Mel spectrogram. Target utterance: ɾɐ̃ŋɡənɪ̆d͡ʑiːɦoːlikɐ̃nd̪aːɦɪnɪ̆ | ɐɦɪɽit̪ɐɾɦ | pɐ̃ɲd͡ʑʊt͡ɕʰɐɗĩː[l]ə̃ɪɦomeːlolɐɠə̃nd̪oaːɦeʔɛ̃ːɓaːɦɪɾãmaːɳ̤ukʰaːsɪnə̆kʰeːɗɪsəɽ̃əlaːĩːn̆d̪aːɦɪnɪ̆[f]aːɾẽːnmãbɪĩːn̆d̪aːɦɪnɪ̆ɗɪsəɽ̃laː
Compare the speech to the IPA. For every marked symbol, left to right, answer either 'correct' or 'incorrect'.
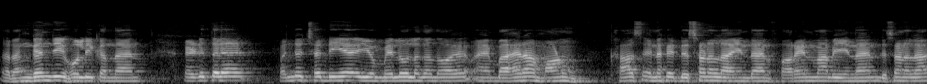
incorrect, correct

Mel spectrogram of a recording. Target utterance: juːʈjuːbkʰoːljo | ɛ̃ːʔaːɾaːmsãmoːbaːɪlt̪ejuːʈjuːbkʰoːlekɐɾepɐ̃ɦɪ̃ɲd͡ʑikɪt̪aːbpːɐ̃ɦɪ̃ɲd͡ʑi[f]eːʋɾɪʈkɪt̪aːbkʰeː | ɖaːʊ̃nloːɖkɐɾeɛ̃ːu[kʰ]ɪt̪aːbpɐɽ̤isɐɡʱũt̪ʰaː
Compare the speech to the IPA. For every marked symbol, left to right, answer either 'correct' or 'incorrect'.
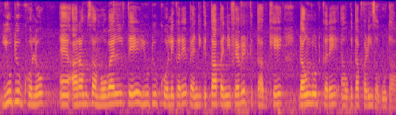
correct, incorrect

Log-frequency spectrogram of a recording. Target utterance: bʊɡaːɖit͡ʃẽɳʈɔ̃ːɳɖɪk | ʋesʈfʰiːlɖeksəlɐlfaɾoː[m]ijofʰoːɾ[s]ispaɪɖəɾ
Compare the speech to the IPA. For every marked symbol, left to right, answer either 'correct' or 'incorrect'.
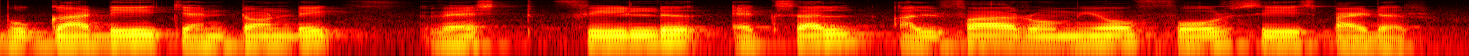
correct, correct

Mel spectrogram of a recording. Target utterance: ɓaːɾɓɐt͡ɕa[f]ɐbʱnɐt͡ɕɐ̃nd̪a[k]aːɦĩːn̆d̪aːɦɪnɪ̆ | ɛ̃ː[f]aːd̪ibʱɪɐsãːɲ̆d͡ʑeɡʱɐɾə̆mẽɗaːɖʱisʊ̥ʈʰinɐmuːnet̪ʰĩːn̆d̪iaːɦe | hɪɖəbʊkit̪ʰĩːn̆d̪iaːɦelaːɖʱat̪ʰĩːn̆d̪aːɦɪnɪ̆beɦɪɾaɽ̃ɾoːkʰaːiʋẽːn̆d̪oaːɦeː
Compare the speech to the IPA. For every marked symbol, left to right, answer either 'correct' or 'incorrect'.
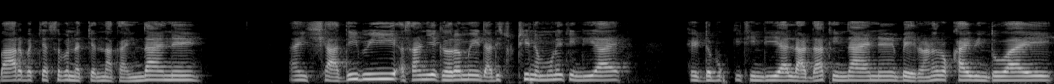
incorrect, correct, incorrect

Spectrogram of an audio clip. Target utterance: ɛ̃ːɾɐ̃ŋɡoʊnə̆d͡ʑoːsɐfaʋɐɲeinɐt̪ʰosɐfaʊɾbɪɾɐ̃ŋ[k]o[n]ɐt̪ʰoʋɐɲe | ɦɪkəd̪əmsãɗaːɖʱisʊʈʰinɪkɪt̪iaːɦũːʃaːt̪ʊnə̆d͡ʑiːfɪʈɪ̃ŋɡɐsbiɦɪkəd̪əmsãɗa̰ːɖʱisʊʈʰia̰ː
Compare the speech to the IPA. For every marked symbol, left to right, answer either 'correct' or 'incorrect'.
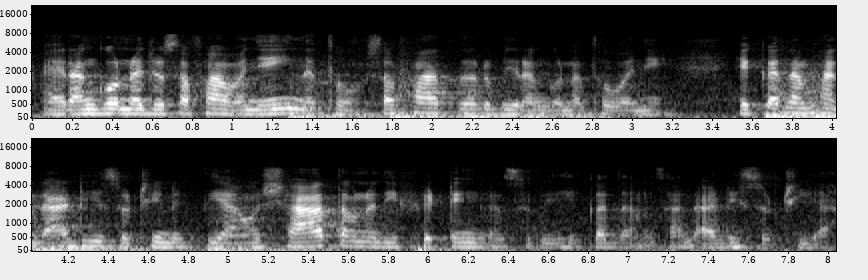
incorrect, correct

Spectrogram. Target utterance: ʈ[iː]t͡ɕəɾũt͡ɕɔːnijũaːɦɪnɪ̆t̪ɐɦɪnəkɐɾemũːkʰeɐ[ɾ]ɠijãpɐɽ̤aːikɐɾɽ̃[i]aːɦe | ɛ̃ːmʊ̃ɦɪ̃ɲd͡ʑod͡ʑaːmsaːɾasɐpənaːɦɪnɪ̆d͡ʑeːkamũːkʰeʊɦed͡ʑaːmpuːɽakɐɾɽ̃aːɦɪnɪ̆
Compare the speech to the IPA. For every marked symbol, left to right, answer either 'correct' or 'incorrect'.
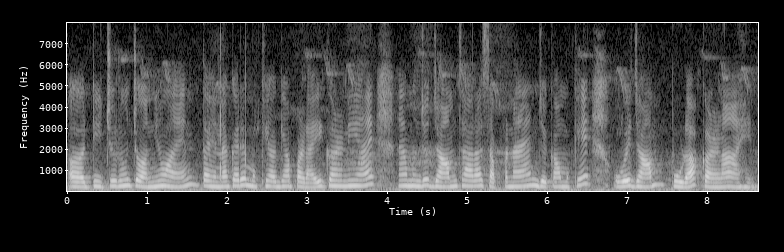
correct, incorrect, correct

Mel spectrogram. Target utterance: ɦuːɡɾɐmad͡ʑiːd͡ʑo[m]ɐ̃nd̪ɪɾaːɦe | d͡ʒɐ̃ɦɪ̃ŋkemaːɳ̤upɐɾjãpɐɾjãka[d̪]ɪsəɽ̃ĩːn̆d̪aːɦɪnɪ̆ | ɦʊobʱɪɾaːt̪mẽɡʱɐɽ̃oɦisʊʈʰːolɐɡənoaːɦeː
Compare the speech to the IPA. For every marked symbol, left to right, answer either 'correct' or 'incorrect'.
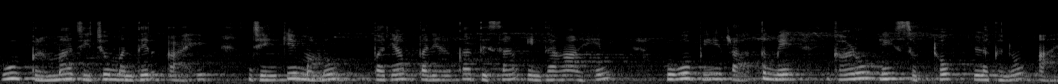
correct, correct

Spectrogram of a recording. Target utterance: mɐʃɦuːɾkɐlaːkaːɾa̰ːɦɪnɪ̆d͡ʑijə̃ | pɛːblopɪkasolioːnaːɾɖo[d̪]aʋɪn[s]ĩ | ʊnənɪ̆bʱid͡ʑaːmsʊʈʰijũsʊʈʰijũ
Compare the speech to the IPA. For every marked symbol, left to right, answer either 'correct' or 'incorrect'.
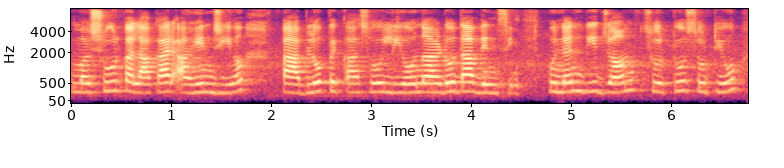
correct, correct

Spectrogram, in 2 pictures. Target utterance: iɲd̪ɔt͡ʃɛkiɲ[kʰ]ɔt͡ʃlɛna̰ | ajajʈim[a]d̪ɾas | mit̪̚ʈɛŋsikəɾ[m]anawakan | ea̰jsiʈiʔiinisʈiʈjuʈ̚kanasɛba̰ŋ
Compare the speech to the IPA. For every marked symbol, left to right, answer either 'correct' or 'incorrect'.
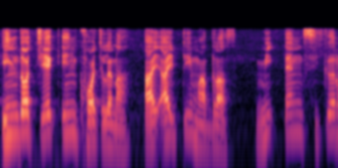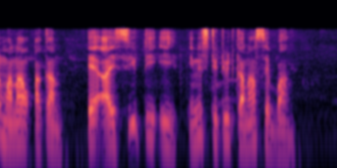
correct, correct, correct

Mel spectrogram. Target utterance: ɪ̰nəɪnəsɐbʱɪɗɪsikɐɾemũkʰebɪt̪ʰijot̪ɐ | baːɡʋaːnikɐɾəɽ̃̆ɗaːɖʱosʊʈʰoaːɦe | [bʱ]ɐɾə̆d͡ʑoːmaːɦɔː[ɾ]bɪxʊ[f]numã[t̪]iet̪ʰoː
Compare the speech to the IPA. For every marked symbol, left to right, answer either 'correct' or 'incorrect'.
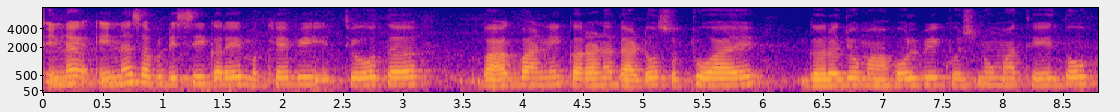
incorrect, incorrect, incorrect, incorrect

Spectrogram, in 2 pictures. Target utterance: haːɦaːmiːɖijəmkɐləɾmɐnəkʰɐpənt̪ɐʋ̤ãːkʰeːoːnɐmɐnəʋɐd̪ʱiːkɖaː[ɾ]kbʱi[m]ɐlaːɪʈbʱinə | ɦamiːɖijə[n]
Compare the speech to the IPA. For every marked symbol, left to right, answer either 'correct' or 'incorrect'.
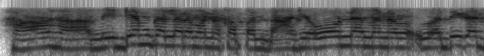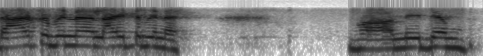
correct, incorrect, incorrect

